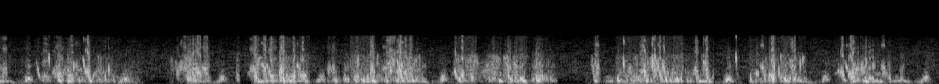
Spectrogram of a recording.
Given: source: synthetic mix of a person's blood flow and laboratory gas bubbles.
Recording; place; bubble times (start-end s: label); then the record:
Doppler ultrasound of blood flow; precordium
0.00-0.09 s: bubbles
0.35-1.42 s: bubbles
1.70-2.12 s: bubbles
2.35-2.41 s: bubbles
2.47-3.10 s: bubbles
3.26-4.27 s: bubbles
4.51-5.58 s: bubbles
5.91-6.02 s: bubbles
6.15-7.13 s: bubbles
7.33-7.40 s: bubbles
7.48-8.09 s: bubbles
8.34-8.94 s: bubbles
8.99-9.05 s: bubbles
From the record:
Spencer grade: 4 (maximum detectable bubble signal sounding continuously throughout systole and diastole of every cardiac period, and overriding the amplitude of the normal cardiac signals); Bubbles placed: only in the low amplitude regions of the cardiac cycle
